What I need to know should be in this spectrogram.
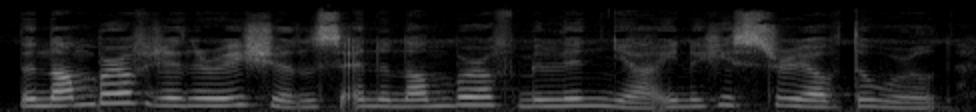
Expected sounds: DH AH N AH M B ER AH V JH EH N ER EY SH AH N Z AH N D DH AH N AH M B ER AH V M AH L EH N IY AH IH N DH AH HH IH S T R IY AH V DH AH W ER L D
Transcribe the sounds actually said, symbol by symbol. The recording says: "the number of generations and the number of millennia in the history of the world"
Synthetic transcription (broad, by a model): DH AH N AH M B ER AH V JH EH N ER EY SH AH N S AH N D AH N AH M B ER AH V M AH L EH N IY AH IH N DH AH HH IH S T R IY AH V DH AH W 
